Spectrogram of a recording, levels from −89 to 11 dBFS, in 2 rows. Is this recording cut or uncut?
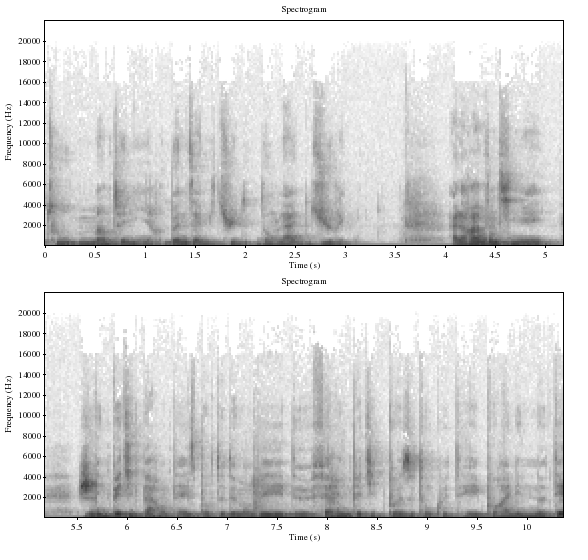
cut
